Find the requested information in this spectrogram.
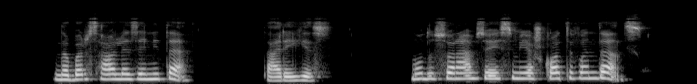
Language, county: Lithuanian, Vilnius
